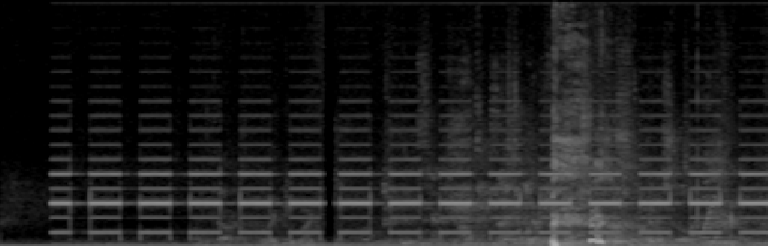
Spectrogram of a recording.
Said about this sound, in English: Right, what sort of alarm is that? Yeah, a clock alarm, isn't it? Digital alarm clock.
